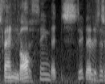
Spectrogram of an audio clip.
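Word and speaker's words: Van Gogh: Van Go the the I think it's Van Go that's that is pronounced Van Go the the painter.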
